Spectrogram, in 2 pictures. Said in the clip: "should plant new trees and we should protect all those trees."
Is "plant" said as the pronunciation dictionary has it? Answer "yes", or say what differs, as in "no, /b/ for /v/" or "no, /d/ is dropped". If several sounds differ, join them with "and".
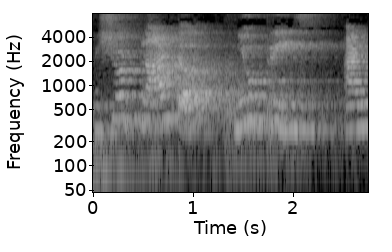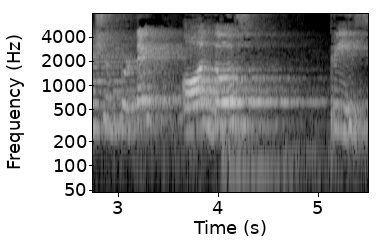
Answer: no, /n/ is dropped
